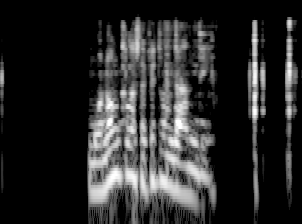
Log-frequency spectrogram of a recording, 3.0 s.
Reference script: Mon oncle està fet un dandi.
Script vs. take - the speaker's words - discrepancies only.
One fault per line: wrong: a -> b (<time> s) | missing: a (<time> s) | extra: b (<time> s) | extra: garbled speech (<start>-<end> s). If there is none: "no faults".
no faults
